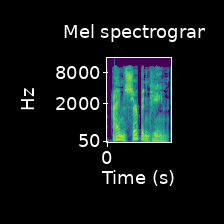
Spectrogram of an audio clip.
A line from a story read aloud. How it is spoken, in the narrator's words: she said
